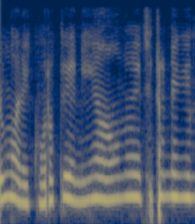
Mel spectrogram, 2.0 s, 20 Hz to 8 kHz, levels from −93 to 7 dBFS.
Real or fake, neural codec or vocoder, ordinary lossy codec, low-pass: fake; codec, 44.1 kHz, 2.6 kbps, SNAC; none; 7.2 kHz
